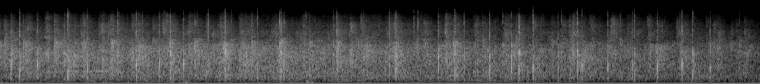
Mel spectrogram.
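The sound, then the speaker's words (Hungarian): Sustained audience applause at the annual Kelet meeting, as representatives of the attending towns and regions are asked to stand: dense, steady clapping from many hands at an even loudness throughout, with scattered sharper claps standing out and no voices audible. “Egyben szeretném kérni, hogy álljanak föl ezeknek a városoknak, vidékeknek a képviselői egy taps erejéig.”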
